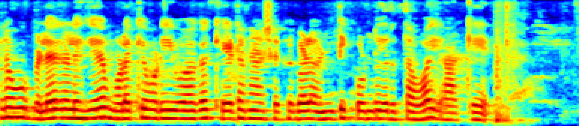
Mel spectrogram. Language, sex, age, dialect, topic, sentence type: Kannada, female, 56-60, Central, agriculture, question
